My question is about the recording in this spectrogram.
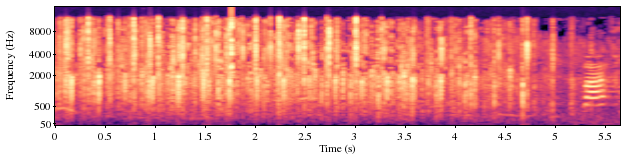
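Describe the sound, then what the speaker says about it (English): A graduation audience at a high school ceremony claps steadily in a sustained round of applause, moderately distant, with a voice briefly heard at the end. "Please give yourselves a round of applause."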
